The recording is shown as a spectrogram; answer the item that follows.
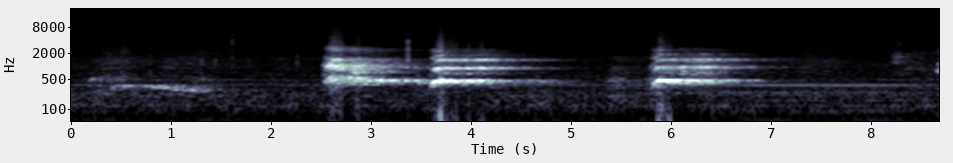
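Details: Dogs at a kennel lot; loud drawn-out howling barks with strong tonal harmonics in three long bursts, separated by quieter whines and distant yips.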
